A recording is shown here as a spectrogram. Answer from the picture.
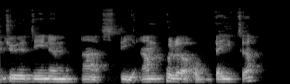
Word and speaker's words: Vater: asks the ampulla of Vater water but if you want yeah I like to pronounce it water okay goofily white where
